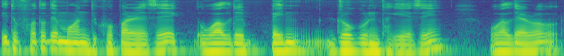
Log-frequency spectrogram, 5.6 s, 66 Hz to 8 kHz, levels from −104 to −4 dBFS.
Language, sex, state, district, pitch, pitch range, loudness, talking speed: Nagamese, male, Nagaland, Kohima, 100 Hz, 100-110 Hz, -17 LUFS, 180 wpm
